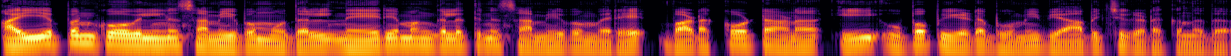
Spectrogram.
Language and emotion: Malayalam, neutral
